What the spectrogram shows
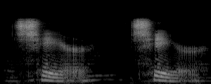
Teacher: It's voiceless palatal affricate.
